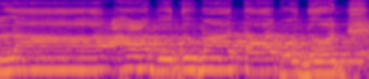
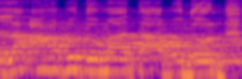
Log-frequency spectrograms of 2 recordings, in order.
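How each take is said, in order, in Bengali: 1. 'la' শব্দের স্বরধ্বনিটি টেনে দীর্ঘ করা হয়। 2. 'la' শব্দের স্বরধ্বনিটি ছোট করে উচ্চারণ করা হয়।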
